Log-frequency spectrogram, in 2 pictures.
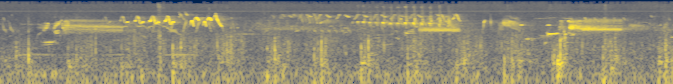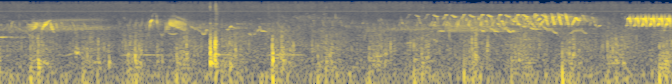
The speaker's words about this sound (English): Fitzbue, willow flycatcher.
